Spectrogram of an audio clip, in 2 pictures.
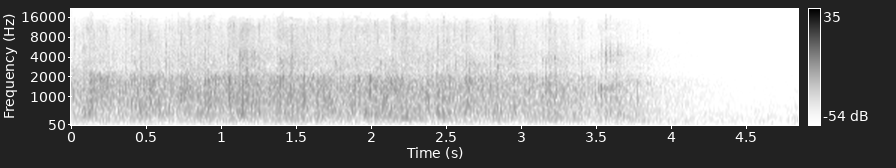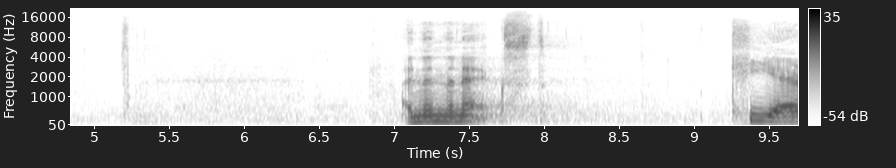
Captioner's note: applause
